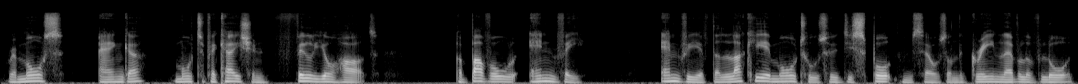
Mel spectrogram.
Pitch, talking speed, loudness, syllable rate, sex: 120 Hz, 120 wpm, -21 LUFS, 4.9 syllables/s, male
